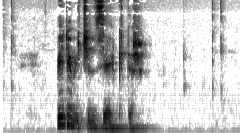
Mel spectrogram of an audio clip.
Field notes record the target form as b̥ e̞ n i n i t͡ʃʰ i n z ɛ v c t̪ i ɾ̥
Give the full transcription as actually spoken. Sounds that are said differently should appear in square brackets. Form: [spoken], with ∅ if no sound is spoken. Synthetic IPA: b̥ e̞ n i [m] i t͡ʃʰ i n z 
